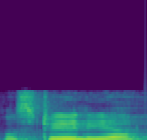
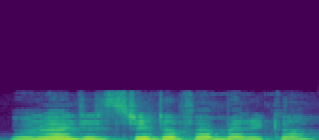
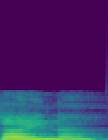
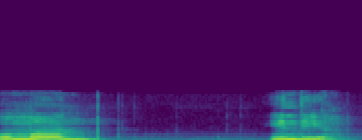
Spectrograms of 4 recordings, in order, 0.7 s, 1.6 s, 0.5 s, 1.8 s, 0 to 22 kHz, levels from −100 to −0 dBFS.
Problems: background sounds at intervals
